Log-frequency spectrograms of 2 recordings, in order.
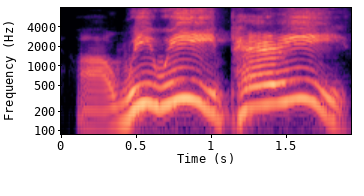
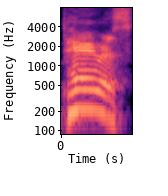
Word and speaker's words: Parris: Perry. It's not really the way you say his name, but Parris Campbell, former Indianapolis Colt,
